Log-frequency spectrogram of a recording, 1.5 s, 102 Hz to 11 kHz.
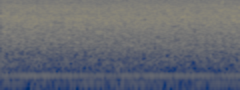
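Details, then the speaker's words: Rule 98B shower drain box with pump in a cargo trailer conversion: steady low hum near 200 Hz under rushing water from a 1.8 gal/min shower head as the pump runs evenly and drains the box, switched on by hand while the float is not connected. "and then when it would get up to about to we'd watch the float even though it's not hooked up and then deb would turn the pump on"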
